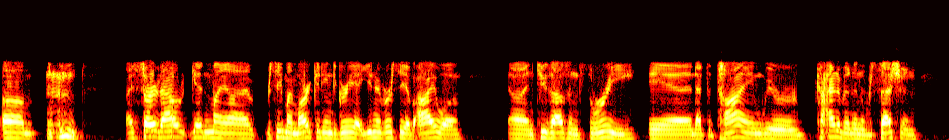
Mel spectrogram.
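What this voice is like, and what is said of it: Hoarse voice. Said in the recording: “sorry about my voice. It's pretty hoarse right now from coaching the kids.”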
